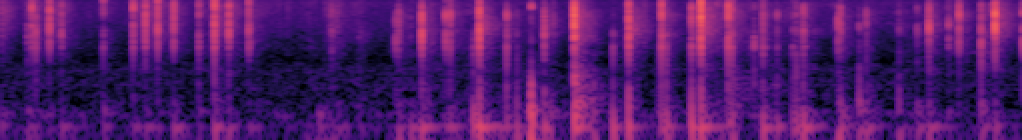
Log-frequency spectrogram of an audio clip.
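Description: A small solid pink glycerin soap bar wrapped in plastic is held in the fingers while long nails tap and scratch it. Quick, dense taps and crinkly scratches overlap with a soft low thump underneath, and bright clicks flicker through.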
